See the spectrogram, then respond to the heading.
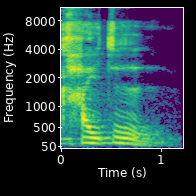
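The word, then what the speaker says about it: קַיִץ: 히브리어로 여름과일 하면 카이즈 그렇게 발음을 하고, 종말 하면 케이즈, 이렇게 발음이 비슷합니다.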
